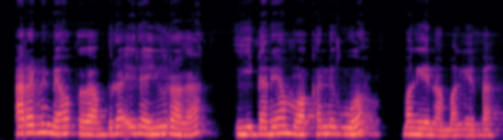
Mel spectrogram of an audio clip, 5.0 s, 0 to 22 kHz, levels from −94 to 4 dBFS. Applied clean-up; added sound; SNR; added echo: neural mask model Resemble Enhance denoiser.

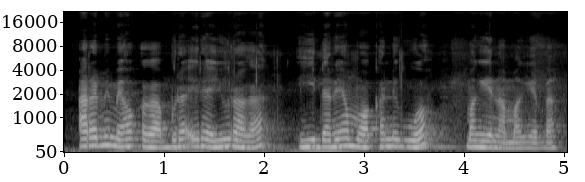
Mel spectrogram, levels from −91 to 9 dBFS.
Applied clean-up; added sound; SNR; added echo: none; none; none; none.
